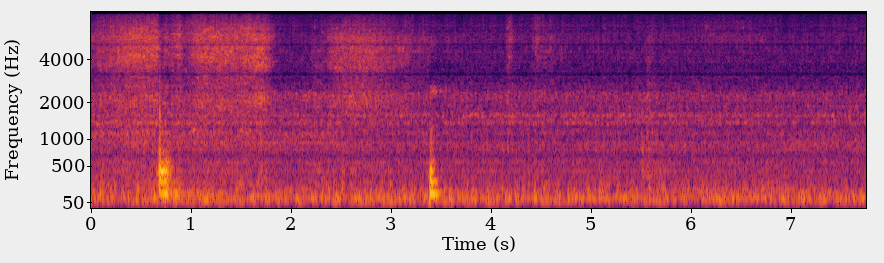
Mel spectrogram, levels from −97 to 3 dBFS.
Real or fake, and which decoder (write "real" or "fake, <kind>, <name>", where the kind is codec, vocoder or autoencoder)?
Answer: fake, vocoder, HiFi-GAN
